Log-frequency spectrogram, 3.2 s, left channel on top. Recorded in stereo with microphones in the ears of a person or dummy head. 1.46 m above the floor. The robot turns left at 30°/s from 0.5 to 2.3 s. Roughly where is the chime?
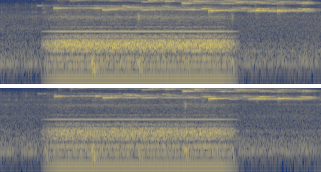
Behind left.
